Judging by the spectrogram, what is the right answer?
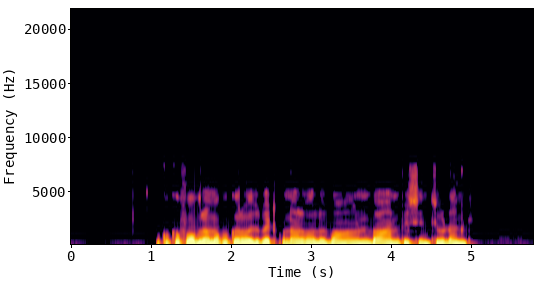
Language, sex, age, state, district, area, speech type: Telugu, female, 18-30, Telangana, Vikarabad, urban, spontaneous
